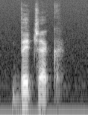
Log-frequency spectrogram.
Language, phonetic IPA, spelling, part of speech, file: Polish, [ˈbɨt͡ʃɛk], byczek, noun, Pl-byczek.ogg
